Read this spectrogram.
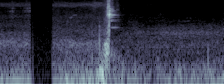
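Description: A golf driver strikes a ball with a sharp crack.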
